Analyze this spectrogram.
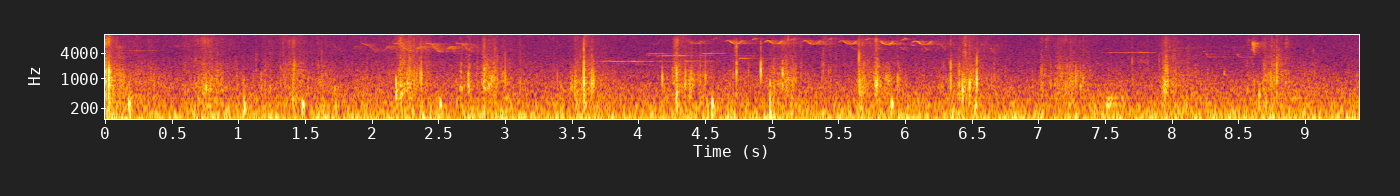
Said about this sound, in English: So we have a hermit thrush singing here.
